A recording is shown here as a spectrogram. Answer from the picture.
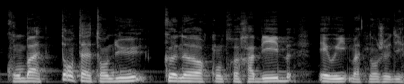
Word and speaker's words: Khabib: quasiment tous qu'habib donc moi j'ai pris l'habitude de dire qu'à bible mais puisqu'on me dis que c'est pas comme ça qu'il faut le prononcer yowlè qu'ils disent habib l'utilisera bib donc ça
